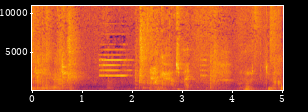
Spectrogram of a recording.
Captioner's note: beeping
